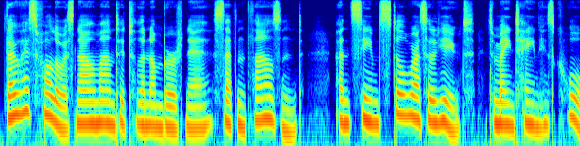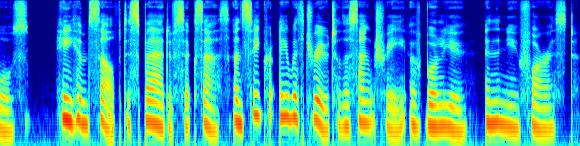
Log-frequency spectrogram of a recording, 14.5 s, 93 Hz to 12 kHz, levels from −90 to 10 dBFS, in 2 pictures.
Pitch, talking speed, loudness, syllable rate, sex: 200 Hz, 155 wpm, -19 LUFS, 4.7 syllables/s, female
